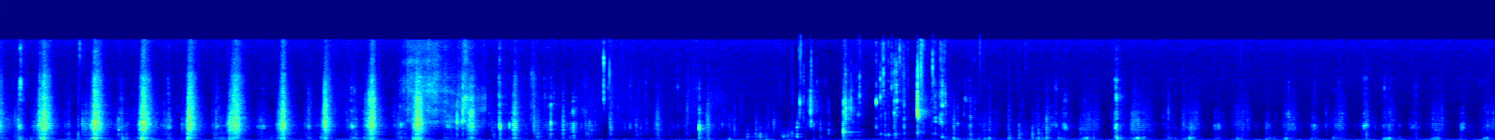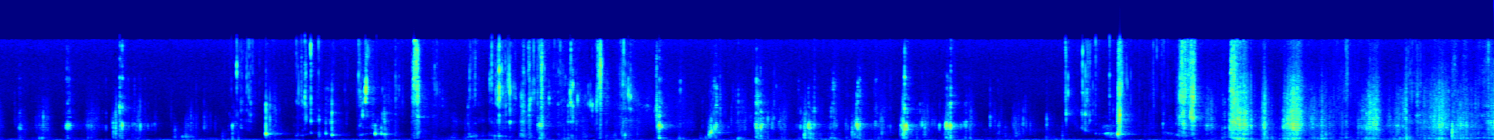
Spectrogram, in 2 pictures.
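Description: Close-miked chewing and biting of chocolate cake and a chocolate bar: a dense run of wet mouth clicks and crunches. It is loudest at the start and again near the end.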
